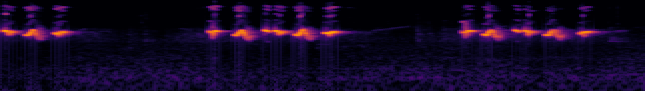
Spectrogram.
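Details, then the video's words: Red-billed leiothrix, an imported cage songbird, singing repeated clear warbling phrases of three to six fast notes, each phrase followed by a pause of over a second; no other sounds. "Kicau Burung ROBIN"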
